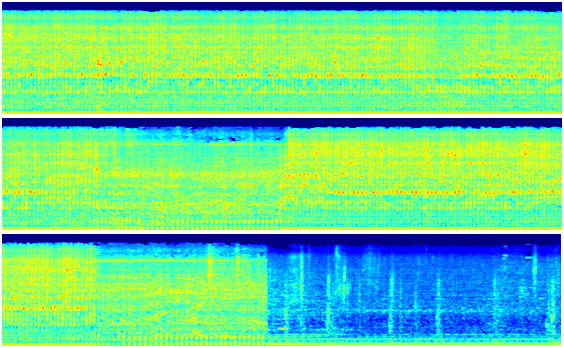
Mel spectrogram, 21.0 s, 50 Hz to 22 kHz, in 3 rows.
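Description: A Coleman CC100X mini bike's small 99cc single-cylinder engine runs steadily, its note shifting around nine seconds and fifteen seconds in. About seventeen seconds in, the sound turns abruptly duller, to a steady low hum.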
